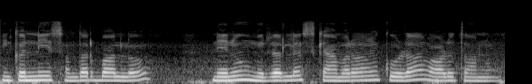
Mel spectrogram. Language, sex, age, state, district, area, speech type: Telugu, male, 18-30, Telangana, Komaram Bheem, urban, spontaneous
